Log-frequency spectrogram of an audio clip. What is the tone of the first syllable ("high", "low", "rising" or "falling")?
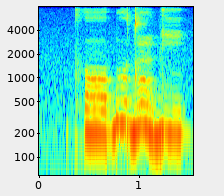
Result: low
